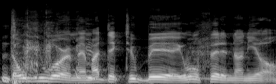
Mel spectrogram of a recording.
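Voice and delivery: put-on Cajun accent, Louisiana style. A speaker riffs as an imagined prisoner reassuring other inmates, in a Cajun accent. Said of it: "I don't know why you're doing that accent".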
